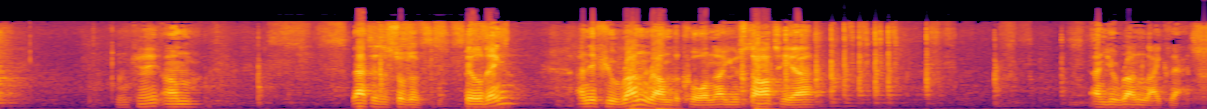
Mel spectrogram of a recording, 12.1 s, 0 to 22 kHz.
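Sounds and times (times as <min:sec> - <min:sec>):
pen scratching across a board: 0:02.6 - 0:05.1, 0:08.2 - 0:11.0.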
